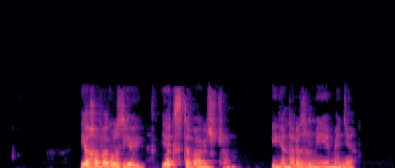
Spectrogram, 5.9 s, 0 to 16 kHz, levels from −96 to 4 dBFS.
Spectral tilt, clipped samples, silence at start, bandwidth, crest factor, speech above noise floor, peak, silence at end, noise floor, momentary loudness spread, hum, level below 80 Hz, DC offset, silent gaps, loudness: -7 dB/octave; under 0.1%; 1.2 s; 7.8 kHz; 18 dB; 66 dB; -2 dBFS; 0.6 s; -84 dBFS; 14 LU; none; -62 dBFS; under 0.1%; none; -20 LUFS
